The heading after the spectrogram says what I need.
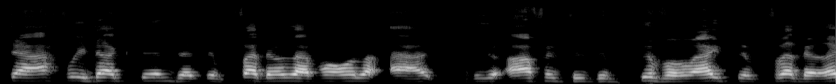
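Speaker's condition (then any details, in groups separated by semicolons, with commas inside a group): Cerebral palsy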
